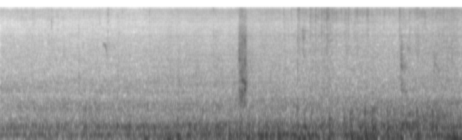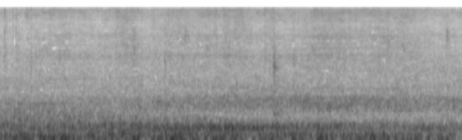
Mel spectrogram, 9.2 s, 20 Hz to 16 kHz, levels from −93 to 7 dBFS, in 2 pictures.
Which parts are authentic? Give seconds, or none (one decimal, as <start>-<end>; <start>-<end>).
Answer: 0.0-1.5; 2.8-9.2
